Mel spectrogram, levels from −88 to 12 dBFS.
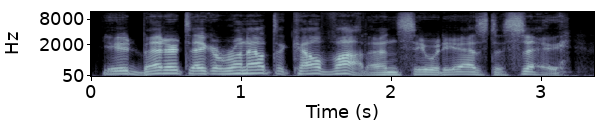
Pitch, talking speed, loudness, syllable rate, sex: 130 Hz, 270 wpm, -18 LUFS, 6.0 syllables/s, male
